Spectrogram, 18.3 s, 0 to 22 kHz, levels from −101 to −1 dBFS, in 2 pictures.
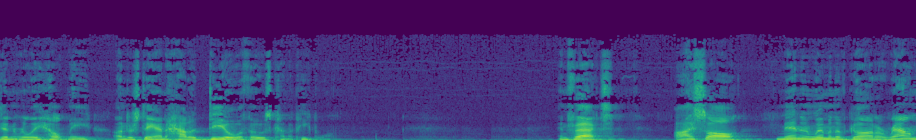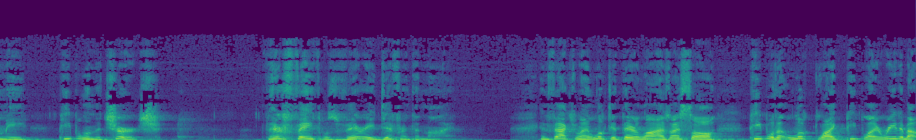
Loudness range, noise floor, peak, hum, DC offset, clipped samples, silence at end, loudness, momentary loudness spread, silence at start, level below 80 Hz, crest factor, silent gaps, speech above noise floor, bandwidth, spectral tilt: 5 LU; -62 dBFS; -4 dBFS; none; under 0.1%; under 0.1%; 0 s; -25 LUFS; 13 LU; 0 s; -66 dBFS; 24 dB; none; 37 dB; 16 kHz; -6 dB/octave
